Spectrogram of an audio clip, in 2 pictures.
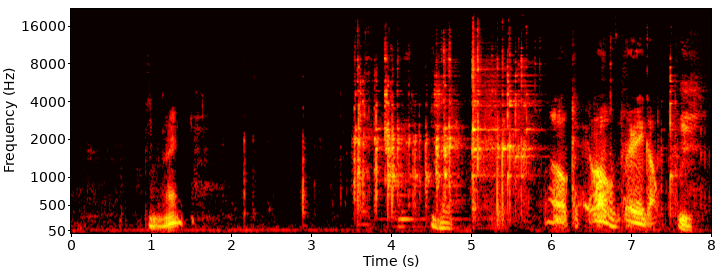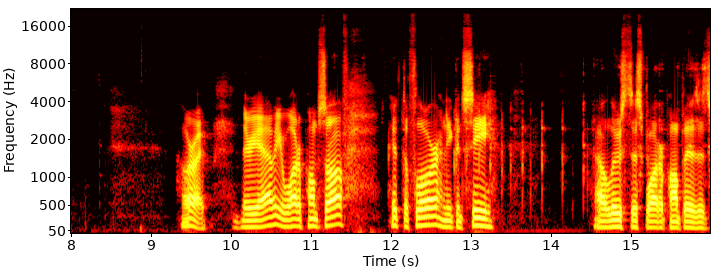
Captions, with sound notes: (metal clanking) Okay, oh, there you go. All right, there you have it. Your water pump's off. Hit the floor and you can see how loose this water pump is.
